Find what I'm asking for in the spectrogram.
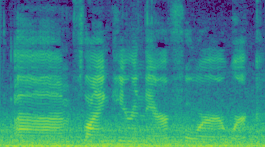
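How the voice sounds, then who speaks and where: A woman talks over loud background noise. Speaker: vlogger. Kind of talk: casual vlog chat. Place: car. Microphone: phone near.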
